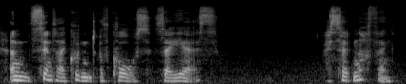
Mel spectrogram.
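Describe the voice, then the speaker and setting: An actress playing a poised, guarded court lady of old Japan in a radio drama, breathy and husky, with measured, understated delivery. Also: fairly low pitch. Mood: cool, guarded. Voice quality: breathy, husky, near whisper. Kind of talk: radio drama acting, intimate narration and dialogue.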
